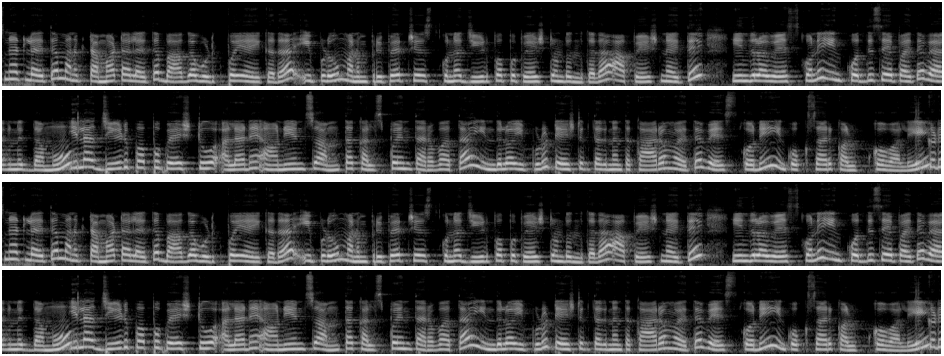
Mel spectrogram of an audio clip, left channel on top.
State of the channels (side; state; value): both; identical; correlation 1.00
